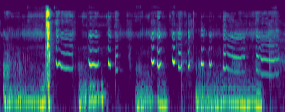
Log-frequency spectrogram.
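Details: Playful Dachshund, a wiener dog, growling in a low steady rumble broken by short high yips and whimpers that slide downward, several bursts over about six seconds, with one sharp knock near the start.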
